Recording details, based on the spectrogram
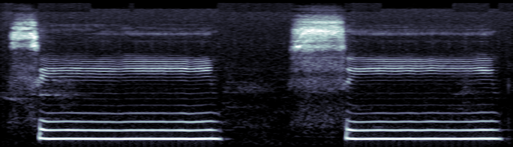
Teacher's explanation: اور سین کو بھی آپ نے 5 الف کے برابر کھینچنا ہے۔ 5 الف کے برابر مطلب تھوڑا لمبا کر کے کھینچنا ہے، سین، سین۔ سین کے بعد ہمارے پاس ہے شین، شین۔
